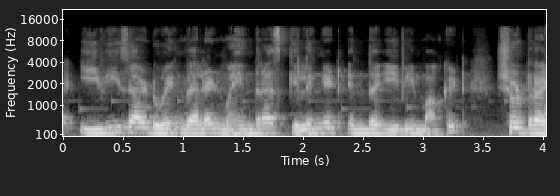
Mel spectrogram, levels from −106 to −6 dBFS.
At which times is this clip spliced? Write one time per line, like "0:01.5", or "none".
none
